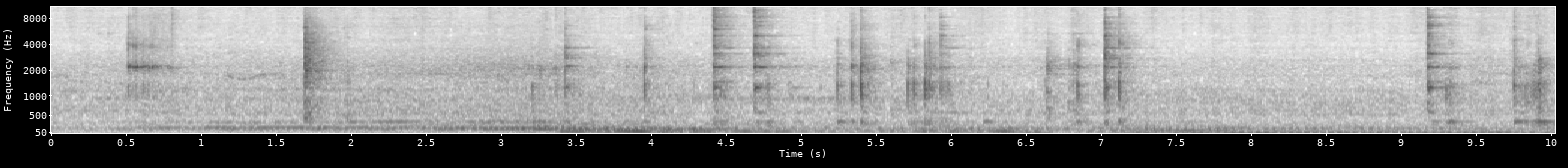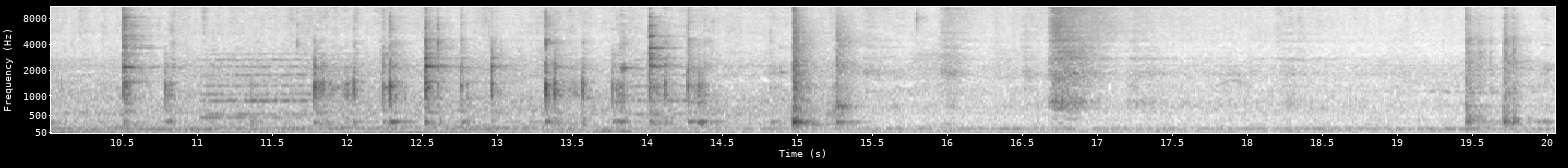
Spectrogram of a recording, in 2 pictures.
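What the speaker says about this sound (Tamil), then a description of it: "வச்சுருக்கேன் முந்திரியை வறுத்துக்கேன்" Cashews fry in a pan for jackfruit payasam, with a soft sizzle under frequent close scrapes and clinks of a spoon stirring against the metal.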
